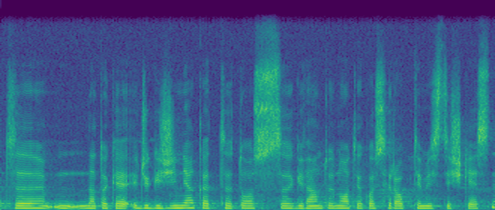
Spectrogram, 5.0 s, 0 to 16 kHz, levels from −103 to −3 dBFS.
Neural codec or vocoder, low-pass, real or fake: none; 14.4 kHz; real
